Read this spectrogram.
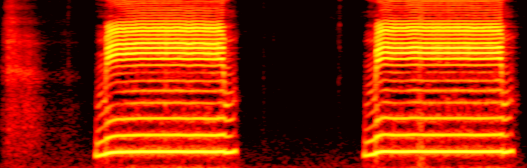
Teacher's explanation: Next word is मीम, मीम। दोनों होंठों के खुश्क हिस्सों के मिलने से मीम अदा होगा। मीम की अदायगी के वक्त नाक में हल्का सा नेजल साउंड आएगा, बिल्कुल लाइट सा नेजल साउंड, ठीक है।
